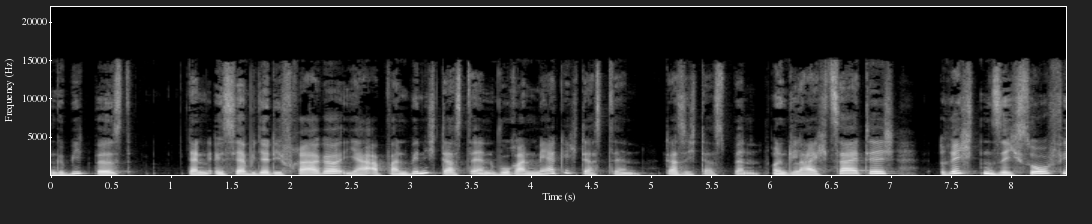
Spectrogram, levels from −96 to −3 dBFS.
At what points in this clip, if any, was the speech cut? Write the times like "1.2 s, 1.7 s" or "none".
6.0 s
